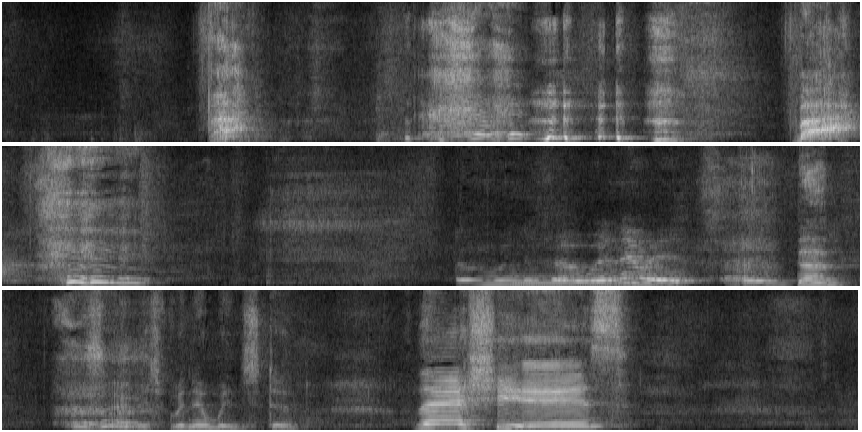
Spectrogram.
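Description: A toddler babbles and laughs close to the microphone.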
